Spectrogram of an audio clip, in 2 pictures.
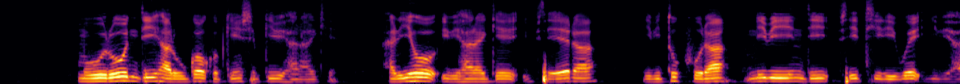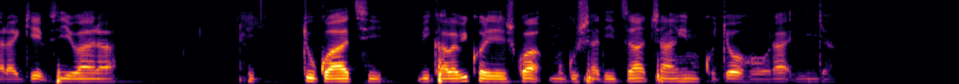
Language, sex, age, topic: Rundi, male, 18-24, agriculture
